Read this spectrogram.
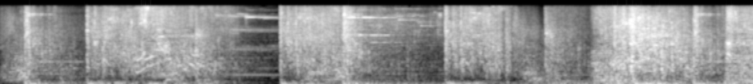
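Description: Magic blasts and impacts crash and crackle in quick bursts.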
